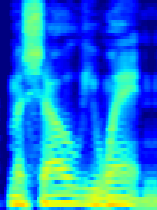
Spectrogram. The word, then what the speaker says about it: Michele Lewane: And today we've fortunate enough to have a special guest, Michelle Lee Wayne. Did I pronounce that correctly?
